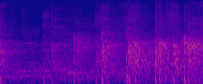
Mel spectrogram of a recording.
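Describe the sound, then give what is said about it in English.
An audience breaks into scattered clapping in response to a speaker's point about reading the scriptures, quickly thickening into steady applause, growing louder over about two seconds with no voices on top. “Okay, now, why are you clapping for that and you didn't clap for the other stuff?”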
